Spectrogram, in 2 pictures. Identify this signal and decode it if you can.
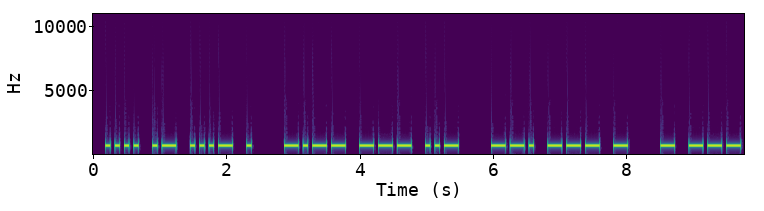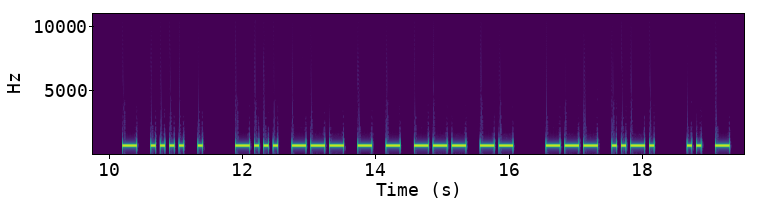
Morse code, heard as a keyed tone, about 17 wpm, 700 Hz. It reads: HAVE YOU GOT TO THE BOTTOM OF IT
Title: Sentences from Top 1000 Words - Review Part 6 - 17wpm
